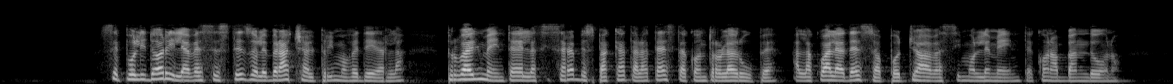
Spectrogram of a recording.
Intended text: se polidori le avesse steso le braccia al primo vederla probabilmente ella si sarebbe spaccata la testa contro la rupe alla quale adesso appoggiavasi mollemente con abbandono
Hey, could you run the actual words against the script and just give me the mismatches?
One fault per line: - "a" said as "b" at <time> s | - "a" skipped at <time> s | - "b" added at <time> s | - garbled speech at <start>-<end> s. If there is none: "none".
none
